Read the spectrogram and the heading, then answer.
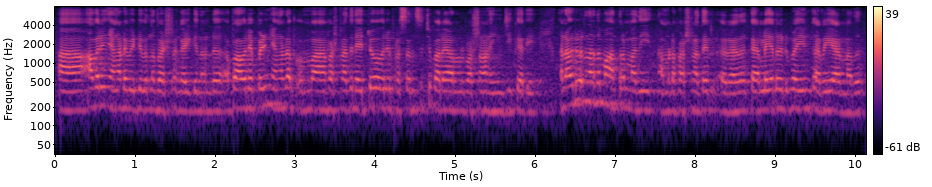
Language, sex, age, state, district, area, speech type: Malayalam, female, 45-60, Kerala, Pathanamthitta, rural, spontaneous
